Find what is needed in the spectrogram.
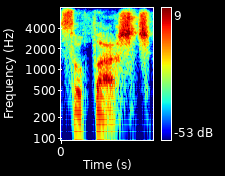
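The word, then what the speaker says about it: סופ״ש: So Sofash, and we pronounce it as a word, Sofash.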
